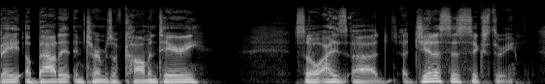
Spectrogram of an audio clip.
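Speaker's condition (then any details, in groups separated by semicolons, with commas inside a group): No condition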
